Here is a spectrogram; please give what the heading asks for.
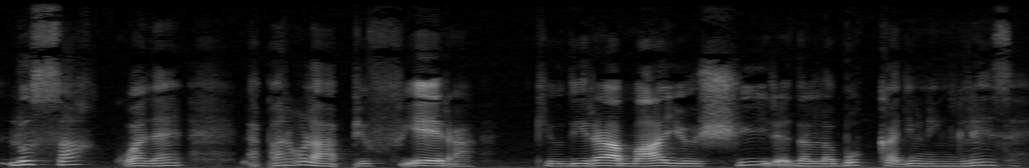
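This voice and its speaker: A woman's voice: low-pitched, unhurried, no echo. A woman voicing a stern, self-satisfied old male schoolmaster who lectures solemnly in an audiobook. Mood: lecturing.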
